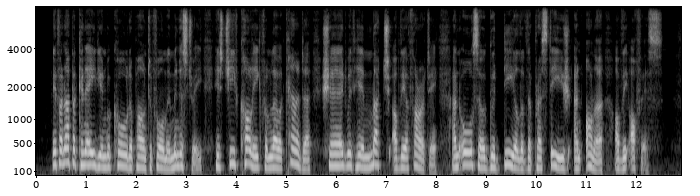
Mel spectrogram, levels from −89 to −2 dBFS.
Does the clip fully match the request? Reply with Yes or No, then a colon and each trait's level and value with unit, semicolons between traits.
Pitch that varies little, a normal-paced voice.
No: average, 3.9 semitones; average, 170 wpm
